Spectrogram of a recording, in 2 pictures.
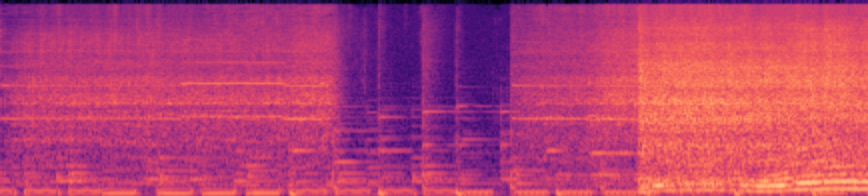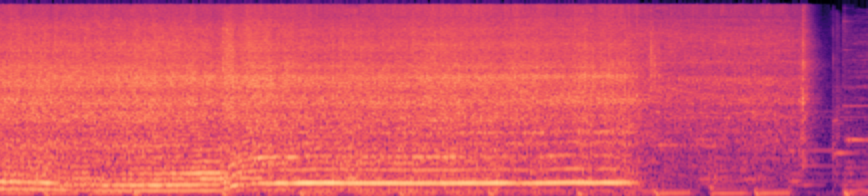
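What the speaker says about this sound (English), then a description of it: "now it's just time to drill." Power drill boring holes into a wall to mount a TV bracket, a loud sustained whine rising and falling in pitch over several seconds, with a short burst before it and brief pauses between.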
